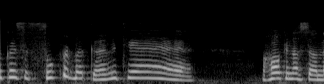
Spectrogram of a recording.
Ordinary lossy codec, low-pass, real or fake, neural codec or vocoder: MP3, 48 kbps; 7.2 kHz; fake; codec, 16 kHz, 1.1 kbps, Voila-Tokenizer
